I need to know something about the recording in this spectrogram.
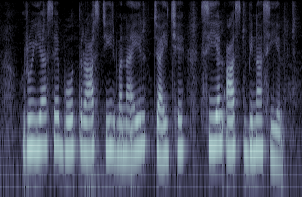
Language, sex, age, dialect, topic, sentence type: Maithili, female, 18-24, Bajjika, agriculture, statement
